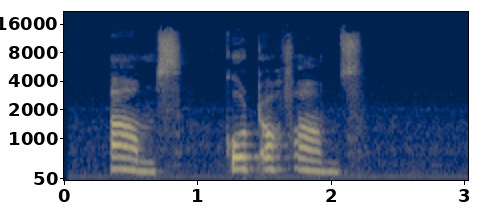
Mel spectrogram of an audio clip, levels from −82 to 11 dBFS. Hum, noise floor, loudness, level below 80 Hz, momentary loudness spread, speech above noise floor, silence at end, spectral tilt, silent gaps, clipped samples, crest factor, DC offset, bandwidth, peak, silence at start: none; -55 dBFS; -22 LUFS; -68 dBFS; 11 LU; 34 dB; 0.8 s; -2.5 dB/octave; none; under 0.1%; 20 dB; under 0.1%; 15 kHz; -4 dBFS; 0.35 s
